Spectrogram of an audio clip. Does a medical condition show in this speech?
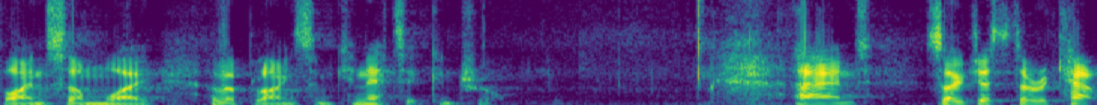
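No.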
